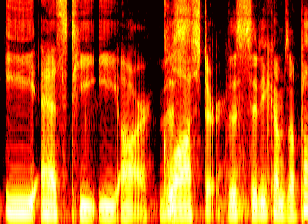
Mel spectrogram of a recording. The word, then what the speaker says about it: Gloucester: let you go on mispronouncing it long enough Glaucus tur is pronounced Glau Gloucester Gloucester Gloucester what huh what is this thing it's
